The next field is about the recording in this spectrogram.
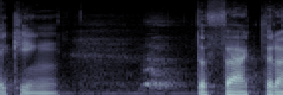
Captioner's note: Cream barks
